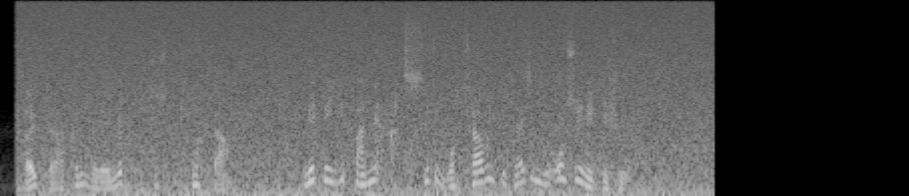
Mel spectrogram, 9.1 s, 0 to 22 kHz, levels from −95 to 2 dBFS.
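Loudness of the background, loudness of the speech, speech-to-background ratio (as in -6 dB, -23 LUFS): -28.5 LUFS, -26.0 LUFS, 2.5 dB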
